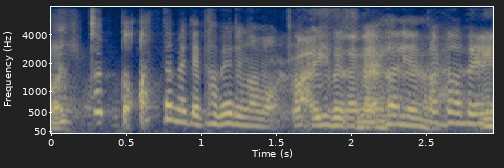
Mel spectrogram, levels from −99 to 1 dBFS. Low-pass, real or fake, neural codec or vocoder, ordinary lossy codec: none; fake; codec, 16 kHz, 2 kbps, FreqCodec, smaller model; none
